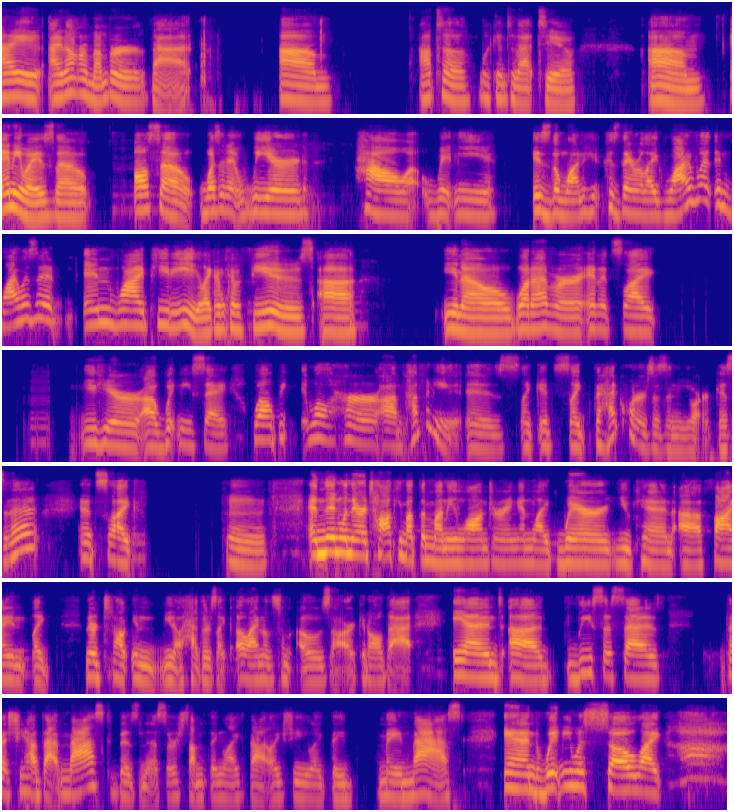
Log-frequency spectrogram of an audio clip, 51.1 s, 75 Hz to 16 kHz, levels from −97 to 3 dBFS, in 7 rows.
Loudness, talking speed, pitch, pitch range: -23 LUFS, 155 wpm, 170 Hz, 150-195 Hz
